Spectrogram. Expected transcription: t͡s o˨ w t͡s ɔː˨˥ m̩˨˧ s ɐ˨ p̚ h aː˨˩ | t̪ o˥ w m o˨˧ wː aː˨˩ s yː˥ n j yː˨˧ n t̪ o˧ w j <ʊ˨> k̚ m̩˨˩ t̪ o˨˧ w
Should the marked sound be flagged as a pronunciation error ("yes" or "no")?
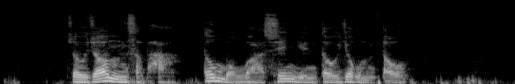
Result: yes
